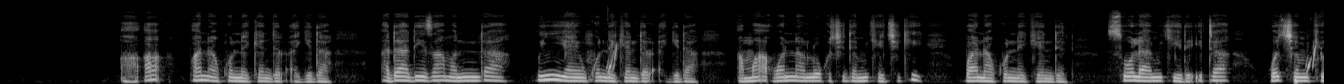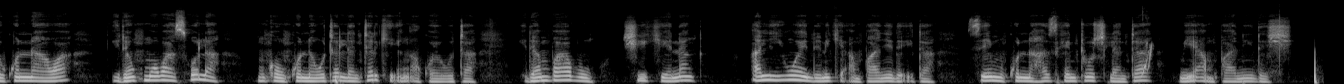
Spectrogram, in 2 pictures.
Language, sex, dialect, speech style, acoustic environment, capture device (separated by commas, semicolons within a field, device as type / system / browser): Hausa, female, Nigeria - Kano, relaxed; focused, appliances; silence; nature, mobile / Linux / Chrome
